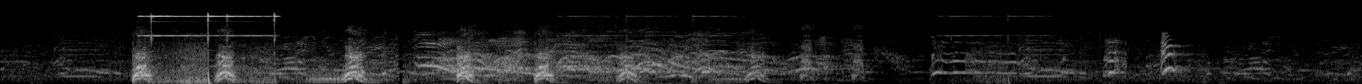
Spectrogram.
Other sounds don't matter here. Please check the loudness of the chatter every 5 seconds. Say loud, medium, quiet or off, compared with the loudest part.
loud, loud, quiet.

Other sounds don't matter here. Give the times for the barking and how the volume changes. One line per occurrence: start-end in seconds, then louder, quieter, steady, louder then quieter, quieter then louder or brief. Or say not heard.
1.3-3.8 brief
4.5-12.1 quieter then louder.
